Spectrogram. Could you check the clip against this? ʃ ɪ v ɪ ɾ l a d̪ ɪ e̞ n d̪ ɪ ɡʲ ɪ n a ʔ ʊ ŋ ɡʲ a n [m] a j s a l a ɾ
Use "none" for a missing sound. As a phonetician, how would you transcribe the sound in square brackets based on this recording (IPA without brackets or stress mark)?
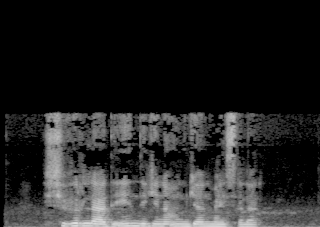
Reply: m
